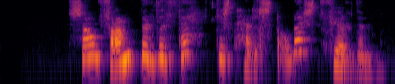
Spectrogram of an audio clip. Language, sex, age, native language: Icelandic, female, 50-59, Icelandic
